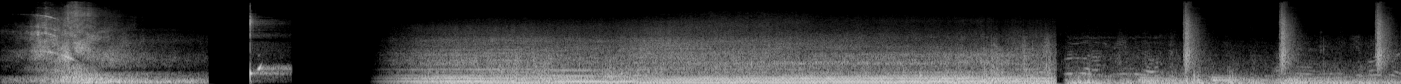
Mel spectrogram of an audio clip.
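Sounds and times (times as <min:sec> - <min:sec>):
water noise: 0:02.5 - 0:03.0.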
